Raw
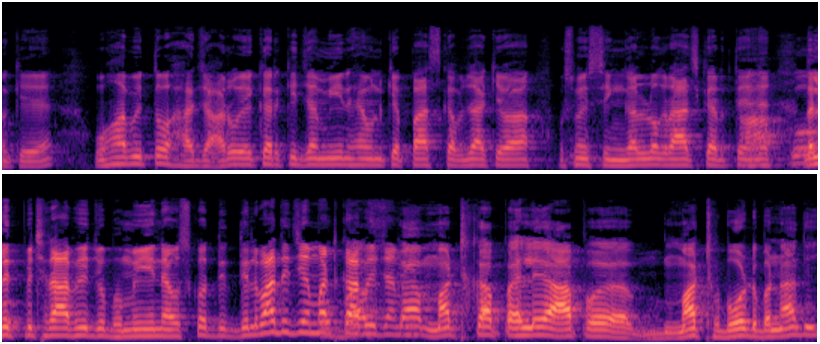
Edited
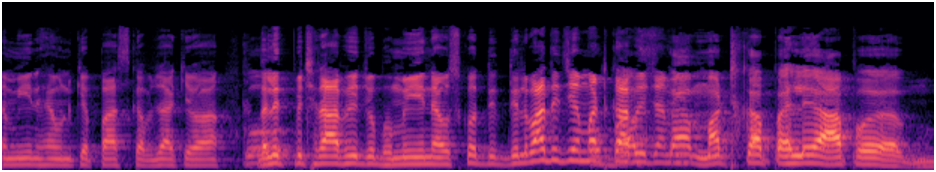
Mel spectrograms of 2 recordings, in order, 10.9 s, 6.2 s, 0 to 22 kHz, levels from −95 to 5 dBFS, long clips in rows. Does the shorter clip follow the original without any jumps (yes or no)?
no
